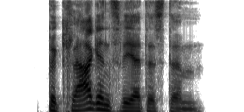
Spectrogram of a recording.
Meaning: strong dative masculine/neuter singular superlative degree of beklagenswert
- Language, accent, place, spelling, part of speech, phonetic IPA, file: German, Germany, Berlin, beklagenswertestem, adjective, [bəˈklaːɡn̩sˌveːɐ̯təstəm], De-beklagenswertestem.ogg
